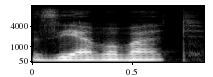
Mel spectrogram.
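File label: "zjavovať", Slovak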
